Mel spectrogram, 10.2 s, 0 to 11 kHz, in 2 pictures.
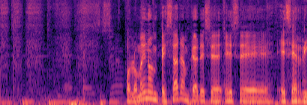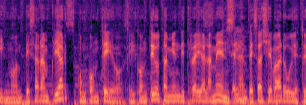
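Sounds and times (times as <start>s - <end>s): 
shallow rapid panting breaths: 0.0s - 2.0s
speech: 2.1s - 10.2s.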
